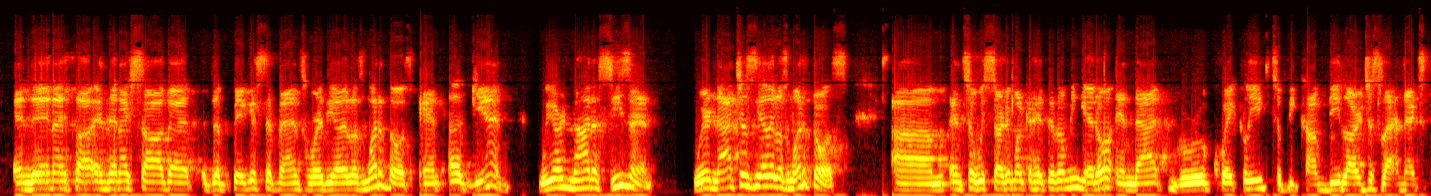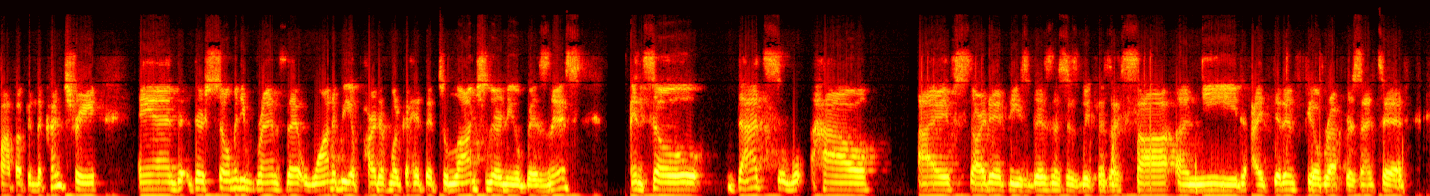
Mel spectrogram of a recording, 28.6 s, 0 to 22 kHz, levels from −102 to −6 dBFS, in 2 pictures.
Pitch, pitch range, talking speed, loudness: 140 Hz, 130-155 Hz, 185 wpm, -27 LUFS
